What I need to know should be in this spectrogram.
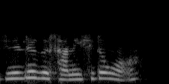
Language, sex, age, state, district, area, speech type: Bodo, female, 18-30, Assam, Kokrajhar, rural, conversation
